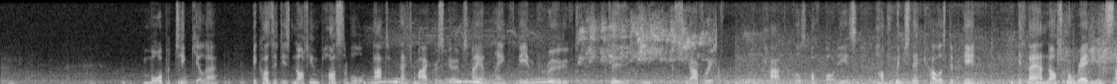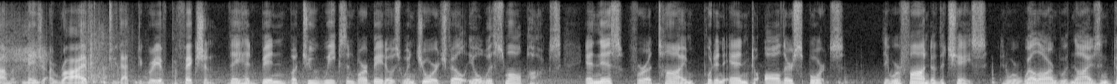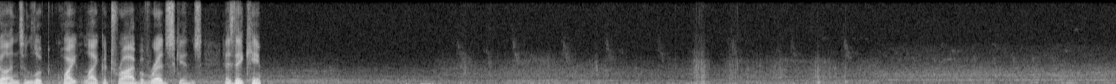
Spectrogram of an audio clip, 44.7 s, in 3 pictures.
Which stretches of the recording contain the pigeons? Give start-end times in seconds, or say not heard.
4.9-16.7.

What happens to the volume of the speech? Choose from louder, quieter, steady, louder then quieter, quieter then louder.
louder.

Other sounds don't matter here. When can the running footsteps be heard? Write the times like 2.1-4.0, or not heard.
not heard.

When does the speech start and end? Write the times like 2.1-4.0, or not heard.
1.9-33.3.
